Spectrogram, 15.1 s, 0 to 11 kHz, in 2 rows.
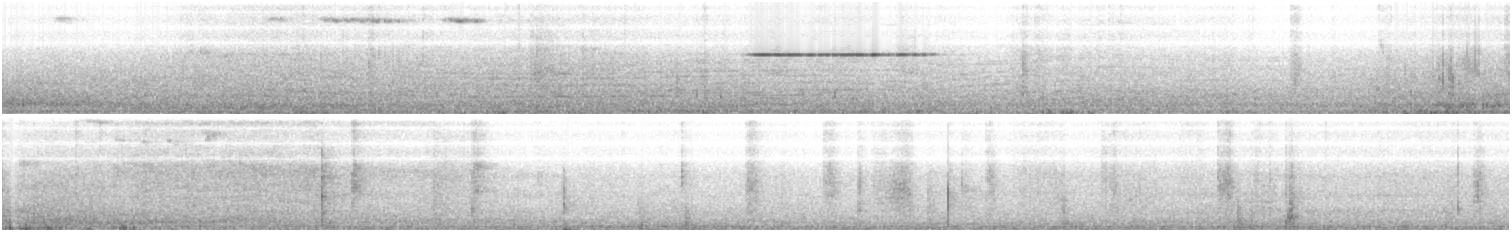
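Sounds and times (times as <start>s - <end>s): bus engine running: 0.0s - 15.0s
footsteps on bus floor: 6.1s - 7.6s, 9.2s - 15.0s.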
